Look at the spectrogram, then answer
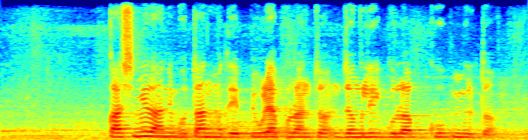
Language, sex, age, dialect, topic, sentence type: Marathi, male, 25-30, Northern Konkan, agriculture, statement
